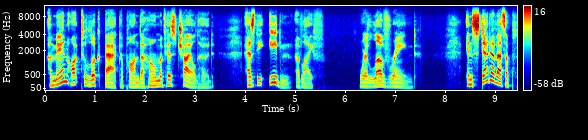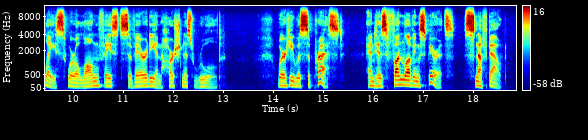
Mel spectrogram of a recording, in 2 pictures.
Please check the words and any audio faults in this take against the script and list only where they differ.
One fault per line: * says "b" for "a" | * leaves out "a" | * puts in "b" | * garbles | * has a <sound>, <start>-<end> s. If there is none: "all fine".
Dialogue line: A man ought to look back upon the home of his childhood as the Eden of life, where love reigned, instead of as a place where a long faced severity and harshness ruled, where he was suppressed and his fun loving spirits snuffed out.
all fine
